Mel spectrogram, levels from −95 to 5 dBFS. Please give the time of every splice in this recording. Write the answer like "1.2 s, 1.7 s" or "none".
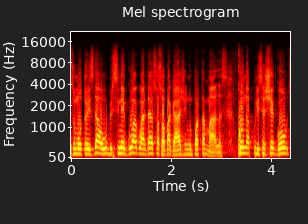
1.7 s, 3.1 s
